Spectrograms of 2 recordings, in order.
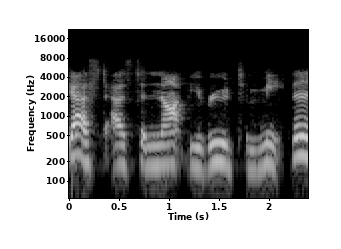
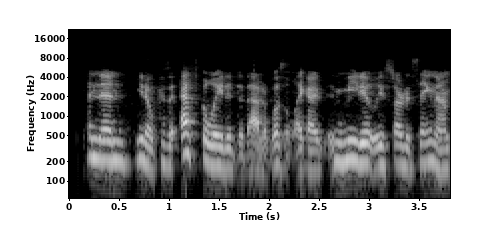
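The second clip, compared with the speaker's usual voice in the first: usual speaking voice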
